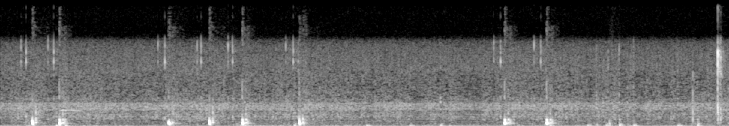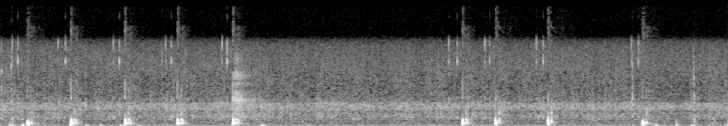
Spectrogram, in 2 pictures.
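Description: Stone blocks thud as they are placed, one after another.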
